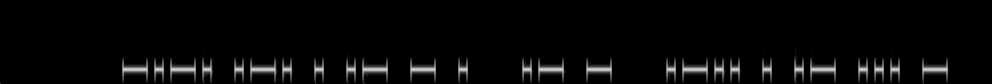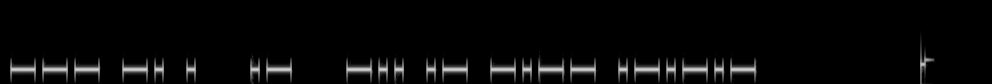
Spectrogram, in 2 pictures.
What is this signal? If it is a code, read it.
Morse code, heard as a keyed tone, about 15 wpm, 700 Hz. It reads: CREATE AT LEAST ONE A DAY.
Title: Sentences from Top 1000 Words - Review Part 3 - 15wpm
